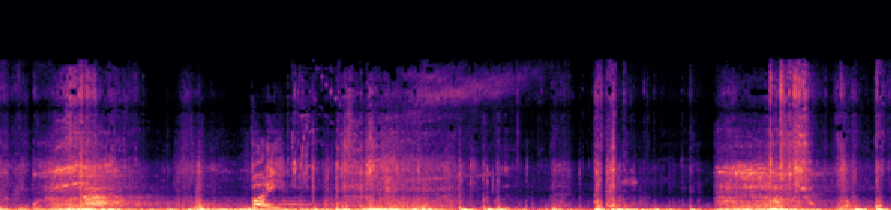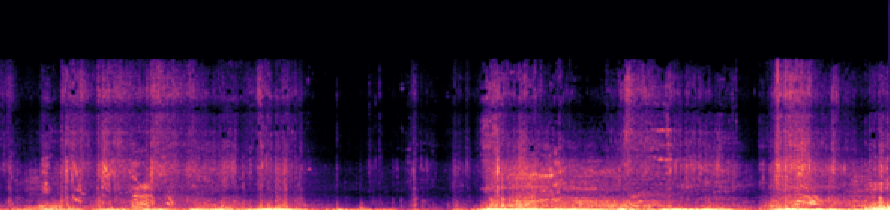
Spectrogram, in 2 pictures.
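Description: Heavy blows strike with loud thuds.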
